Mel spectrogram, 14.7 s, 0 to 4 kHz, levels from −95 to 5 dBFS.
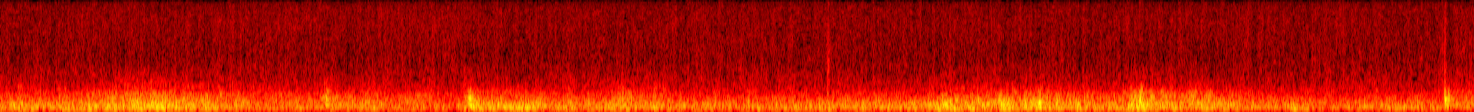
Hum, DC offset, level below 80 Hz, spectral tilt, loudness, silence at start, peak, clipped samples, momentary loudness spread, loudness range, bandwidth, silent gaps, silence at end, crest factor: none; under 0.1%; -46 dBFS; -9.5 dB/octave; -36 LUFS; 0 s; -14 dBFS; under 0.1%; 11 LU; 5 LU; 4 kHz; none; 0 s; 20 dB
